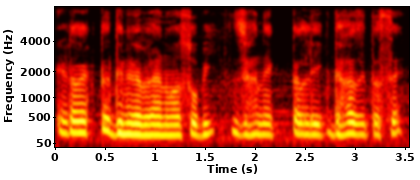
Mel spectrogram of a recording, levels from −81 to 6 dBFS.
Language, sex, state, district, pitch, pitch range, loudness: Bengali, male, Tripura, West Tripura, 185 Hz, 180-205 Hz, -16 LUFS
